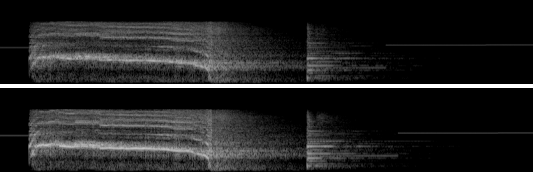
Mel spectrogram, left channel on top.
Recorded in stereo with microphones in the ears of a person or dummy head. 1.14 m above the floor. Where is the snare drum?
15° right (ahead or behind), 1.7 m.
